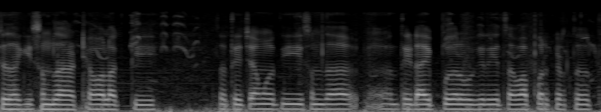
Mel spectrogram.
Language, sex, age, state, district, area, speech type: Marathi, male, 18-30, Maharashtra, Hingoli, urban, spontaneous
